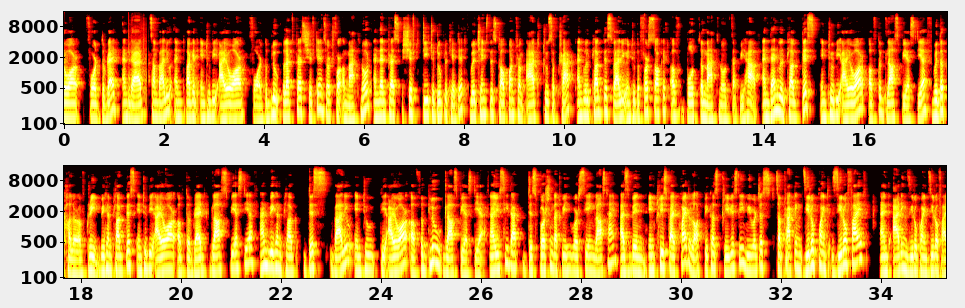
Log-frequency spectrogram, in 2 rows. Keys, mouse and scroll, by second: 0.4 click, 1.2 middle click, 2.2 click, 4.3 middle click, 4.8 shift+a, 6.8 shift+d, 8.3-10.0 drag, 10.4-11.8 drag, 12.1 middle click, 12.7-13.9 drag, 13.9 middle click, 14.9-16.8 drag, 18.3-19.7 drag, 20.5 middle click, 22.5 click, 22.7-25.9 drag, 27.7-30.4 middle drag, 30.9 middle click, 31.8-32.3 scroll up 2, 33.9 middle click.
